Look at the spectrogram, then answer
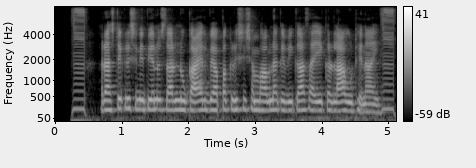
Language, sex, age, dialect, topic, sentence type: Magahi, female, 25-30, Western, agriculture, statement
